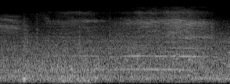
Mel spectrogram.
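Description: A train at Plymouth station on the Great Western Main Line, giving a steady, close rolling rumble of wheels on rail with faint high metallic tones riding over it, and no voices.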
